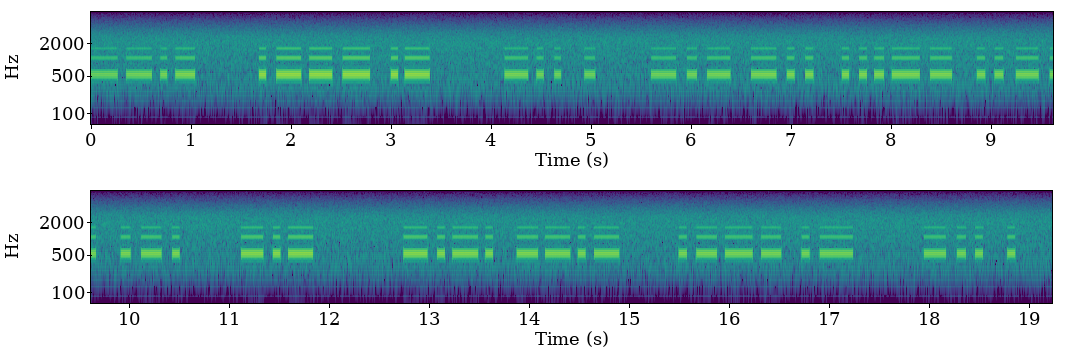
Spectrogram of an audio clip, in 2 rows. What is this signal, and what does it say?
Morse code, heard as a keyed tone, hand-sent with a straight key, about 14 wpm, 550 Hz, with fading. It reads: … JA DE KD3FR K CQ JA DE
